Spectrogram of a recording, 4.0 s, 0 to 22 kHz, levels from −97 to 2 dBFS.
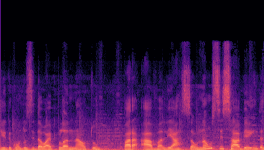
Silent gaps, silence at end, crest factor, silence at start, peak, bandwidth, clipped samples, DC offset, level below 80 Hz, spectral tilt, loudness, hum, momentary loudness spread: none; 0 s; 18 dB; 0 s; -6 dBFS; 16 kHz; under 0.1%; under 0.1%; -40 dBFS; -5.5 dB/octave; -24 LUFS; none; 5 LU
